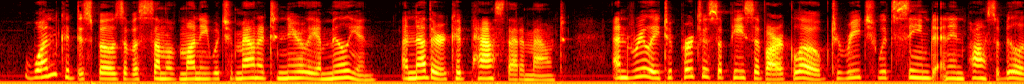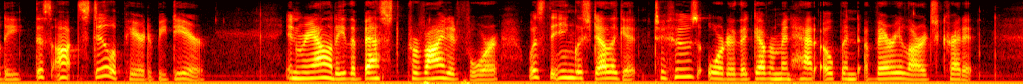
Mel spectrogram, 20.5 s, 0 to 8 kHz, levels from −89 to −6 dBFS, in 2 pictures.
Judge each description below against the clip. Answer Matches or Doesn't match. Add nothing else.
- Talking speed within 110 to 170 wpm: Doesn't match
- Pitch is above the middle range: Matches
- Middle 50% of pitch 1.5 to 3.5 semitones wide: Matches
